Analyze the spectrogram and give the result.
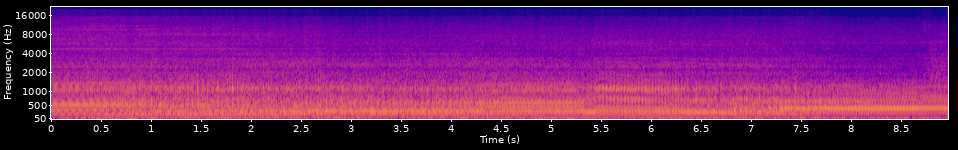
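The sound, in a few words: motorcycle engine revving, breaking up at high rpm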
